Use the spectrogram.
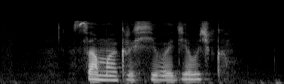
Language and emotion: Russian, positive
